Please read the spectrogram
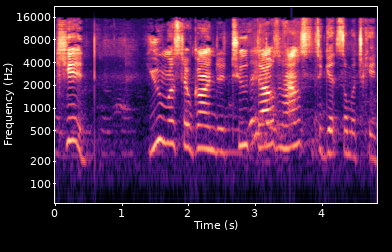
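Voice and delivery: ordinary talk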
